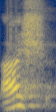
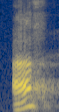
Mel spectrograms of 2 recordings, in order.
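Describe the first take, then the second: First: The word ends with an s sound. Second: The word ends with a soft th sound. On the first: The speaker calls it wrong. "bukan ash" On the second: The speaker calls it right. "tapi ath"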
